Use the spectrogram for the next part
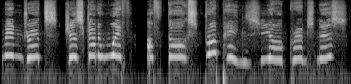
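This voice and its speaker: A man voicing a crowd of alarmed female witches in a piercing falsetto, reading a storybook aloud. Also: steady tone, takes it slowly, no echo. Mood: shrieking alarm. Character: shrieking, screeching chorus of female witches.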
